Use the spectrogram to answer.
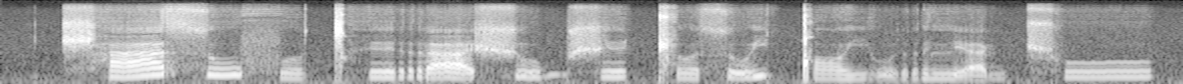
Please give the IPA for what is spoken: ʈ͡ʂʰ a˨˦ s u˦ f ʊ˨ ǀʰ ɪ˧ r a̰˦ ʃ ṵ˦ b ʃ ɪ˧ ǁ ʊ˨ s ṵ˦ j ǃ ɔ˨ j ṵ˨ r lʲ a̰˧ ɡ ʈ͡ʂʰ u˦

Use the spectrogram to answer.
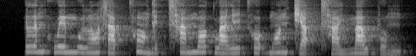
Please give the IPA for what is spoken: l ə˧ ŋ h w e˧ m u˨˩ l ɔ̃˧ s a˨ p̚ t̪ʰ ɔ̃˥˧ ɡ e˨ t̚ t͡sʰ ã˦ m ɔ˦ t̪ w a˧ l i˥˧ t̪ʰ o˦ ʔ b ɔ̃˦ n t͡ɕ a˨ ʔ t͡sʰ a˨˩ j m a˧ w b o˨˩ ŋ

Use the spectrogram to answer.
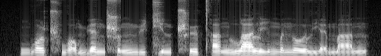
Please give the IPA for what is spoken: m w ɔ˧˥ ʈ͡ʂʰ w ɔ̰˨˩ m ɥ ɛ˥˩ n ʂ ʊ˧˥ ŋ m y˧˥ t͡ɕ y˧˥ n ʈ͡ʂʰ ɻ̩˥ t̪ʰ a˧˥ n l w ä˥ l i˧˥ m ə˥ n o˥˩ ʊ̯ l j ɛ̰˨˩ m a˧˥ n

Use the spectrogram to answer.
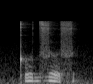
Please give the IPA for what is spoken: kʼ ɤ d z ə s

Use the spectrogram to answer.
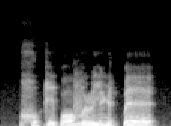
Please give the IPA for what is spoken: x o k e ɓ ɔ v ʊ ɭ i ɳ ɪ k͡p ɛ

